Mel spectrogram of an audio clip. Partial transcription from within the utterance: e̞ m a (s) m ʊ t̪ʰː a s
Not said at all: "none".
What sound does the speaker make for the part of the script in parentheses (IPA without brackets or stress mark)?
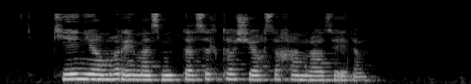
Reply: s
